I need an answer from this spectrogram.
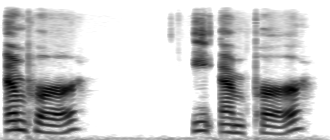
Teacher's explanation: the first syllable is the strongest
